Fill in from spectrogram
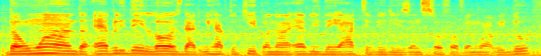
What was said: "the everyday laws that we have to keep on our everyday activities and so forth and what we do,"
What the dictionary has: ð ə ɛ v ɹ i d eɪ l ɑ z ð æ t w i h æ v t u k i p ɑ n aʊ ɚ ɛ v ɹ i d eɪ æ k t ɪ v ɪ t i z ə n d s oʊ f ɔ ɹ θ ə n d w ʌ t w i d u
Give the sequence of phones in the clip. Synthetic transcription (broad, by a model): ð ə ɛ v ɹ i d eɪ l ɑ z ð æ t w i h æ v t u k i p ɑ n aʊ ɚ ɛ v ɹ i d eɪ æ k t ɪ v ɪ t i z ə n s oʊ f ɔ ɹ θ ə n w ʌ t w i d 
